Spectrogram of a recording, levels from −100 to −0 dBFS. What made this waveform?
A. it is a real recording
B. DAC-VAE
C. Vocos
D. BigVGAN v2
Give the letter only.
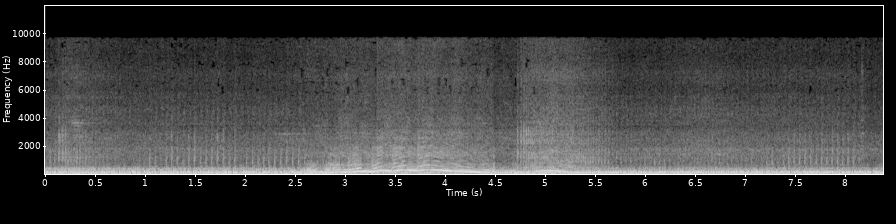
A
